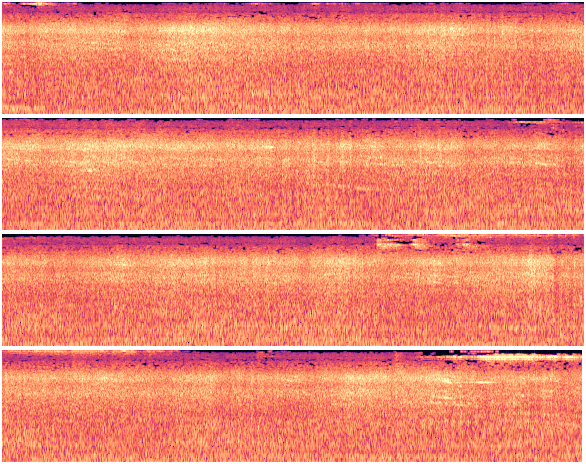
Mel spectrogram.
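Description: CN freight train of autorack cars passing: a steady, loud rumble of steel wheels on the rails.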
